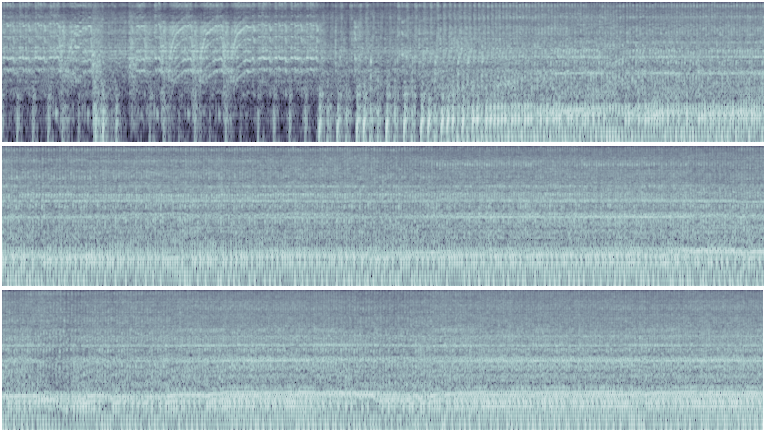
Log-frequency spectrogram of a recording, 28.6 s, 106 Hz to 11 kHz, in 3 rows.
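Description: Single-cylinder four-stroke GY6 150cc ATV engine with a newly fitted PZ27 carburetor, on choke. It runs unevenly for the first few seconds, then settles into steady running. It still does not rev out fully: the owner hears only a slight improvement, with the old problem still there.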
